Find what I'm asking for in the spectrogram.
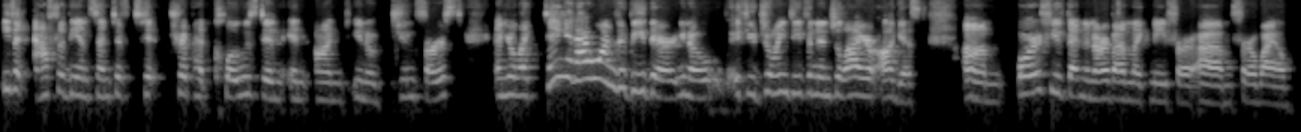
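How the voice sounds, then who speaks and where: Her pitch sits on the high side with fairly even intonation and a moderate pace, heard through rough call audio. She's an American woman in her forties, a guest on a sales team call, offering casual motivation with gushing enthusiasm and plenty of filler words.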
